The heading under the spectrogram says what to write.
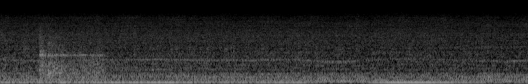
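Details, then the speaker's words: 1999 Jaguar XK V8, said to be the 4.0 L, after a crank-no-start apparently caused by bore wash. It finally started once compression built up and now holds a quiet, steady, even hum with no misses or knocks. "so it seems to indeed be B wash that was the problem it started up it took a while to actually build the compression"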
